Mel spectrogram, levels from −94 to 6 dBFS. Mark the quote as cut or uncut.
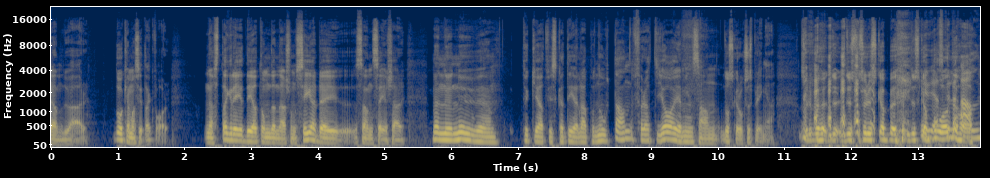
uncut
